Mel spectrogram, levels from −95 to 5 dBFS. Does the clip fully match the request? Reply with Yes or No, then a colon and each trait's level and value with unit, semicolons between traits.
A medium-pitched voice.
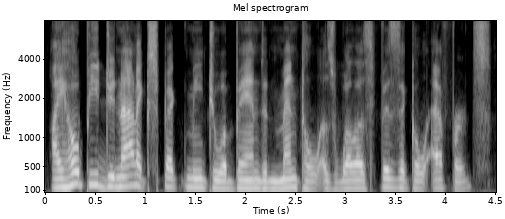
Yes: medium, 145 Hz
